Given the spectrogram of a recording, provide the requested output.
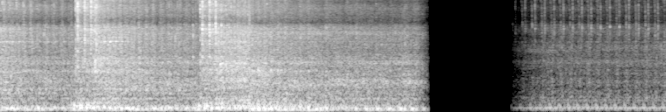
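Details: Engine after repair of a crankshaft sound problem with tappet noise noted: two quick revs, a brief cut, then a quieter, even idle with no knocking under the exhaust note. Now noticeably better than before; normal idle.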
